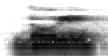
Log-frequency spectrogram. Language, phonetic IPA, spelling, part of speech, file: Russian, [ˈdulʲɪ], дули, verb / noun, Ru-ду́ли.ogg
- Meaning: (verb) plural past indicative imperfective of дуть (dutʹ); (noun) inflection of ду́ля (dúlja): 1. genitive singular 2. nominative/accusative plural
